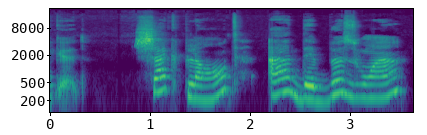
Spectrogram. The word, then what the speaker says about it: besoin: Chaque plante, we saw that, the E is silent, a des besoins. A des besoins. So here we jump to besoin where the S is silent.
